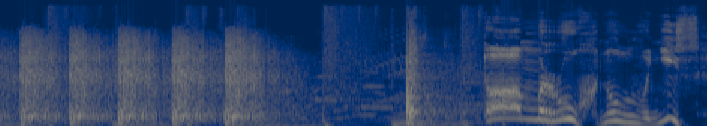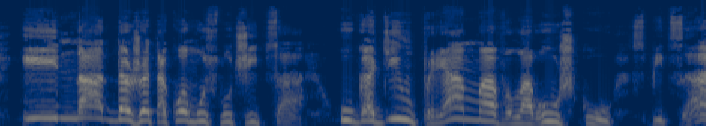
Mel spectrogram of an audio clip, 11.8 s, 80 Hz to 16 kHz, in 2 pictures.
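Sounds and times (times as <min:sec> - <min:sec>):
pistol gunshots fired through attic floor: 0:00.0 - 0:02.5
speech: 0:04.0 - 0:11.7.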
